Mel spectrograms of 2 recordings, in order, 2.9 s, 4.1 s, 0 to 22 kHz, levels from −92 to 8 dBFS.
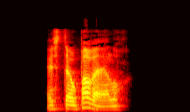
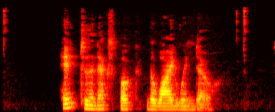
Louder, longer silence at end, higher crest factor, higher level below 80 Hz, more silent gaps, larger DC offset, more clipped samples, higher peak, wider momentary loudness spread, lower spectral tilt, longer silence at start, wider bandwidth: first, -17 LUFS vs -22 LUFS; first, 1.05 s vs 0.45 s; about the same, 20 dB vs 20 dB; about the same, -64 dBFS vs -68 dBFS; neither; neither; neither; about the same, 0 dBFS vs -2 dBFS; second, 14 LU vs 21 LU; second, -3.5 dB/octave vs -6 dB/octave; first, 0.7 s vs 0.05 s; second, 7.8 kHz vs 16.5 kHz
